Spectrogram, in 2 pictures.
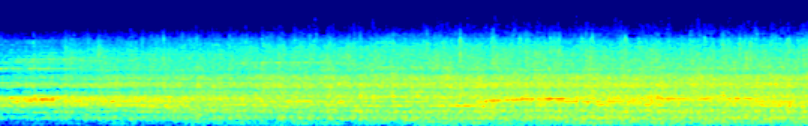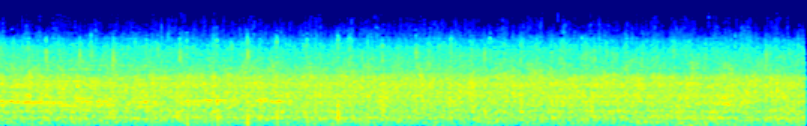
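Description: Long, steady applause from a large crowd of House members clapping, with a few faint cheering voices in it during the first several seconds.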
